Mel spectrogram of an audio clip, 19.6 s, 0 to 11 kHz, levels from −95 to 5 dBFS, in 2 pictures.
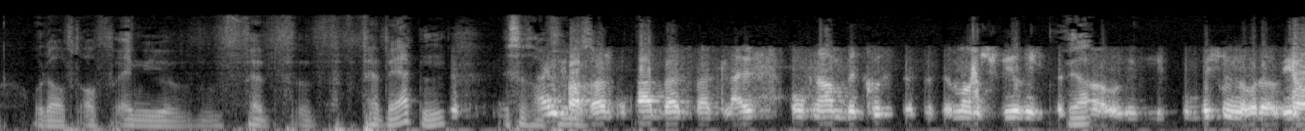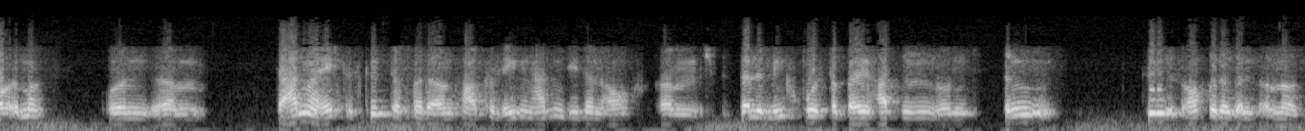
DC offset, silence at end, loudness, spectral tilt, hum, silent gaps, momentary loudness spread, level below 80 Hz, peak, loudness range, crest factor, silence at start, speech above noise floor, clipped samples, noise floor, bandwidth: under 0.1%; 0 s; -19 LUFS; -6 dB/octave; none; none; 18 LU; -50 dBFS; -2 dBFS; 5 LU; 18 dB; 0.3 s; 46 dB; under 0.1%; -64 dBFS; 7.8 kHz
